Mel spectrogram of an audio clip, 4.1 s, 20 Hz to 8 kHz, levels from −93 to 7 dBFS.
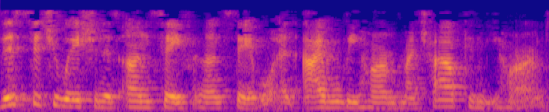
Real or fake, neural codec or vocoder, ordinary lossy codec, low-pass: fake; vocoder, 44.1 kHz, 128 mel bands, Pupu-Vocoder; MP3, 24 kbps; 7.2 kHz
